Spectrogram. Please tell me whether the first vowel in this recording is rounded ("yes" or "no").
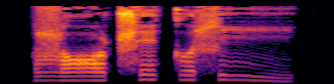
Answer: yes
